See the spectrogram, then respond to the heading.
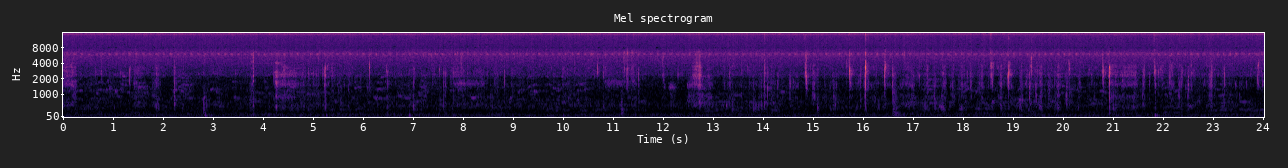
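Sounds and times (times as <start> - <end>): wet chewing and mouth smacking: 9.8 - 24.0.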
